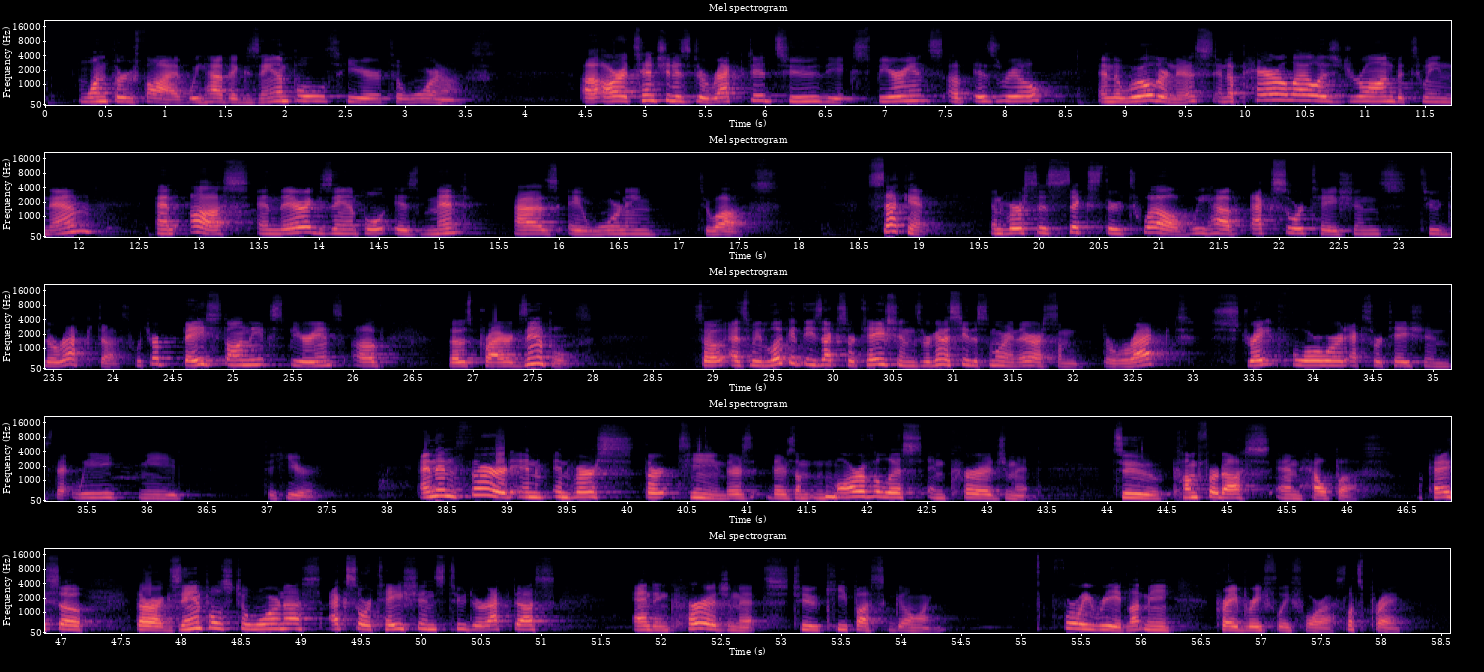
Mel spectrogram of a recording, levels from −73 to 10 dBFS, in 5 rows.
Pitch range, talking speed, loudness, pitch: 175-220 Hz, 140 wpm, -21 LUFS, 200 Hz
